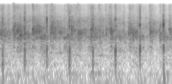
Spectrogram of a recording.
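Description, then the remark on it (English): An in-person crowd applauds the center's longtime online audience, with a dense wash of many hands clapping steadily and a few sharper, louder claps standing out at a regular beat. No one speaks. “And so would you mind doing an applause?”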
